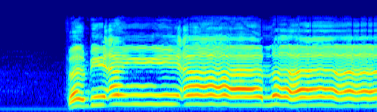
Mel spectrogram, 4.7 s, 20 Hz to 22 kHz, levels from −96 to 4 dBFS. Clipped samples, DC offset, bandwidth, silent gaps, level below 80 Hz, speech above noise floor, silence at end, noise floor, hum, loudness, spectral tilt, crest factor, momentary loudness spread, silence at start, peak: under 0.1%; under 0.1%; 12 kHz; none; -82 dBFS; 45 dB; 0 s; -70 dBFS; none; -22 LUFS; -0.5 dB/octave; 14 dB; 8 LU; 0.85 s; -10 dBFS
